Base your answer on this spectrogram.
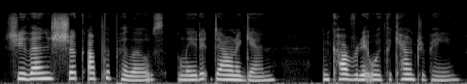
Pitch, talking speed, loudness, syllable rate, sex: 220 Hz, 205 wpm, -19 LUFS, 5.7 syllables/s, female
